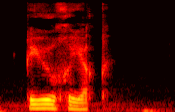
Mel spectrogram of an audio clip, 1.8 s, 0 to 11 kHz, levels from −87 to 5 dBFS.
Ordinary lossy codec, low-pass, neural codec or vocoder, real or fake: AAC, 32 kbps; 9.9 kHz; autoencoder, 48 kHz, 128 numbers a frame, DAC-VAE, trained on Japanese speech; fake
